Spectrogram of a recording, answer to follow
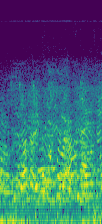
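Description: A group of children chattering, many voices talking over one another.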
